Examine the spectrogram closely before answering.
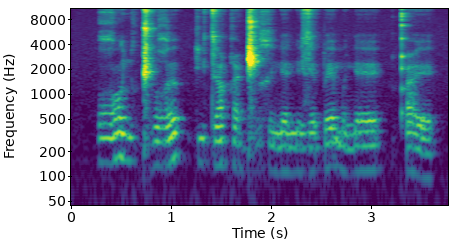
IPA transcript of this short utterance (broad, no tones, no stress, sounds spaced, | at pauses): ɣ ɔ ʎ ɔ ɡ͡ǁ o ʁ ə | k i t ə q i ɡ͡ǁ ə x ɘ n ɛ ŋ e z ɛ p ɛ m ə n ɛ | qʼ ɛ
